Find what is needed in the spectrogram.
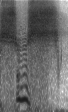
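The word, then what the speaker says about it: שוש: Il faut prononcer la consonne à la fin.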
